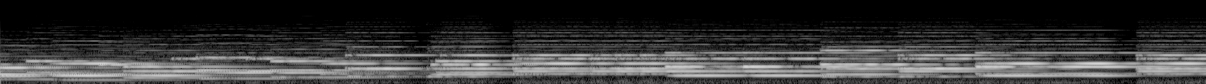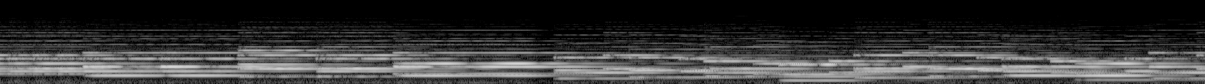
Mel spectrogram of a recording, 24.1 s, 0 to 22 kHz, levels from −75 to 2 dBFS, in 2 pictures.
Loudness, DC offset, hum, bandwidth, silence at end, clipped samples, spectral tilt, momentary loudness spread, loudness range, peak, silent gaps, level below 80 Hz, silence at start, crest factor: -16 LUFS; under 0.1%; none; 9.4 kHz; 0 s; under 0.1%; -5 dB/octave; 5 LU; 3 LU; -2 dBFS; none; -58 dBFS; 0 s; 14 dB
